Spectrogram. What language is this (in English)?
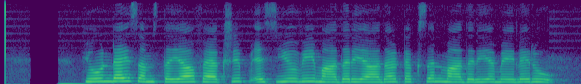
Kannada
